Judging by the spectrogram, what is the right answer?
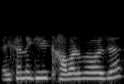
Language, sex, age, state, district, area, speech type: Bengali, female, 18-30, West Bengal, South 24 Parganas, rural, conversation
